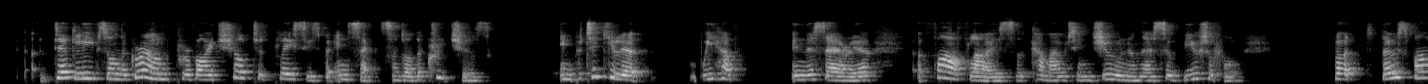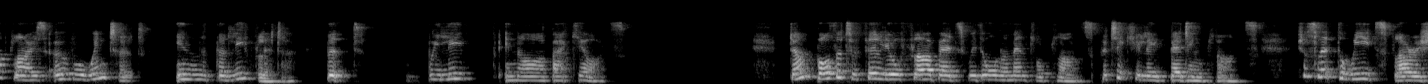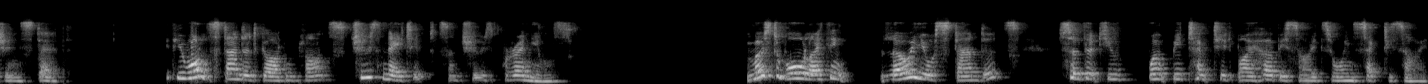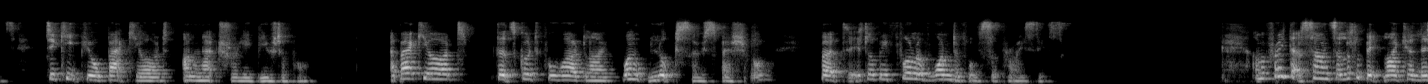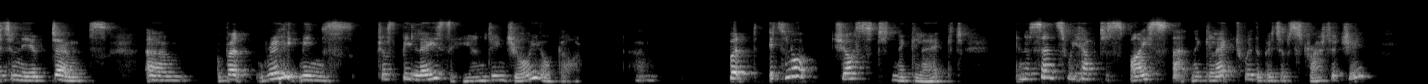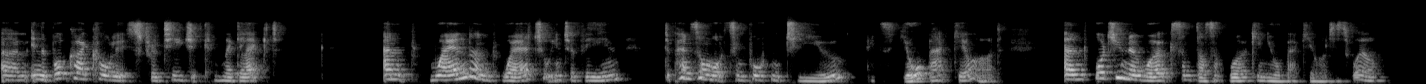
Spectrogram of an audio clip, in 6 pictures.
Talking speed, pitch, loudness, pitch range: 135 wpm, 210 Hz, -25 LUFS, 175-250 Hz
